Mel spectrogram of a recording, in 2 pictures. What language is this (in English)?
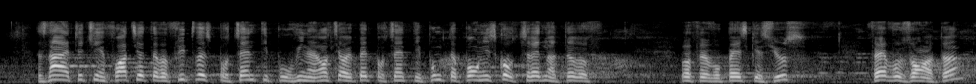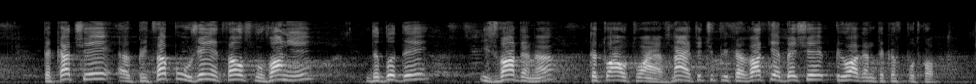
Bulgarian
